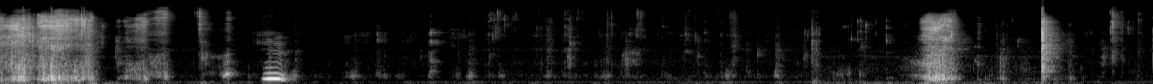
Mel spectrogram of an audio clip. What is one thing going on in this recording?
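A young woman chews and smacks her lips close to a microphone.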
